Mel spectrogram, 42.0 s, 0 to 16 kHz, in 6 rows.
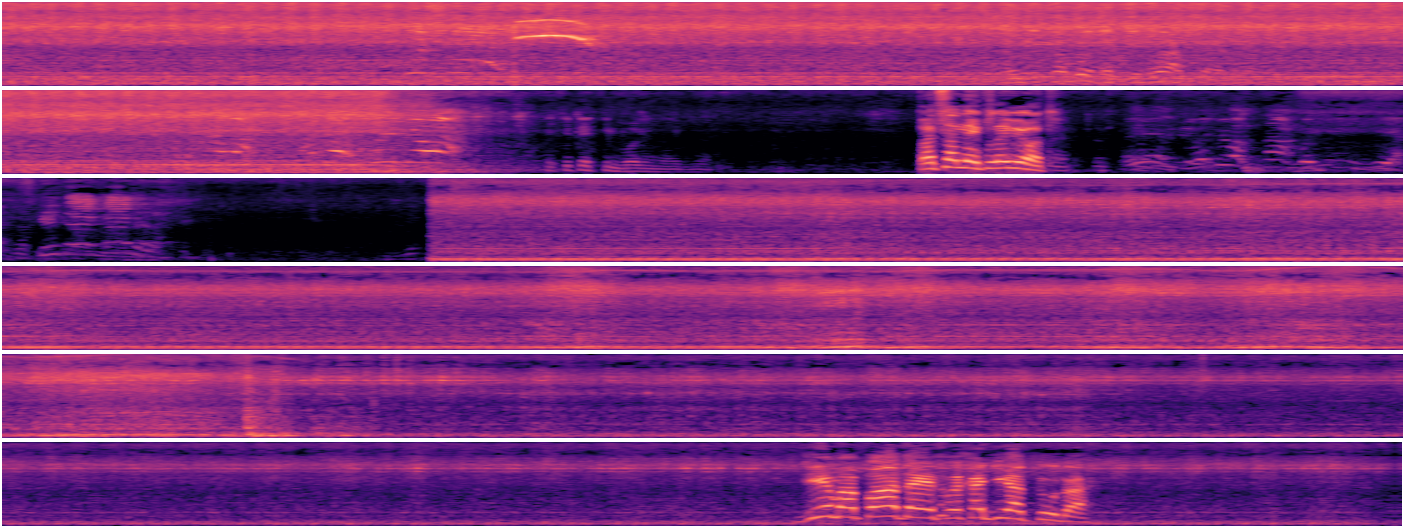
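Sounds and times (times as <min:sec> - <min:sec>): heavy machine engine revving: 0:00.0 - 0:09.6, 0:16.2 - 0:39.1.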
